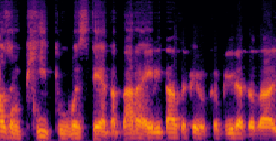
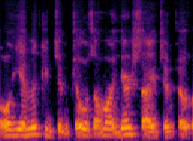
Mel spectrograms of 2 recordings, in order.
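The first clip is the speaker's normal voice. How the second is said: higher, mocking eager tone; sarcastic fanboy impression, higher; mocking sucking-up voice; 7 semitones higher than usual. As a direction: parrot a fan sucking up, pitched up. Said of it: "You wanna show people".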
